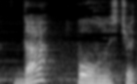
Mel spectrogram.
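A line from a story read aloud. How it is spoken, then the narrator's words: Crisp, clipped delivery. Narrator (Russian): отчеканила Татьяна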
